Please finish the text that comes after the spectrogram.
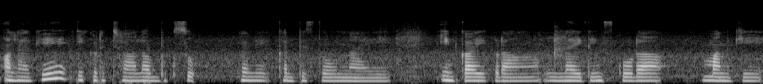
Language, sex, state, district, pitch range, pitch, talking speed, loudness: Telugu, female, Andhra Pradesh, Annamaya, 170-180 Hz, 175 Hz, 95 wpm, -21 LUFS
